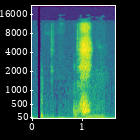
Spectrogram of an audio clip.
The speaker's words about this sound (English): You're sneezing. tunnel, yes, the tunnel is dusty.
